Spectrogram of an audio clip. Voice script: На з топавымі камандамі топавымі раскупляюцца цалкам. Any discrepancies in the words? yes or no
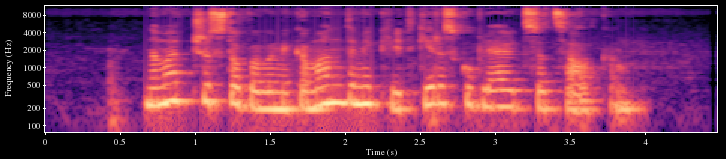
yes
